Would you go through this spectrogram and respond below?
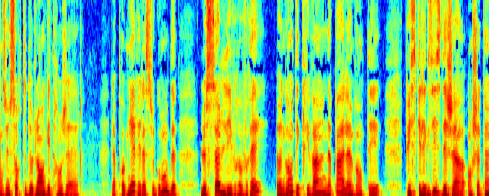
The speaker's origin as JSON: {"language": "French", "country": "Bulgaria", "tie": "born or raised there", "second_language": "French", "said": "J'ai appris le français dans mon pays natal, la Bulgarie."}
